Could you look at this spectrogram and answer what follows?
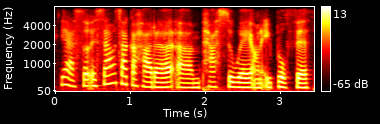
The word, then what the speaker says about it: Isao Takahata: Tell me about Isao Takahata.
